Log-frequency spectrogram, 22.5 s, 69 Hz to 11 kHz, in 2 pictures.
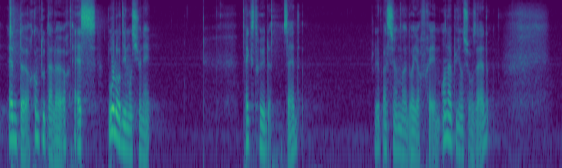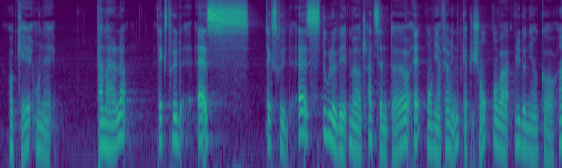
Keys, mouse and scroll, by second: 1.3 s, 4.4 click, 4.7 e, 7.6 click, 7.8 z, 8.4-8.8 scroll up 2, 9.2 shift+middle click, 12.6 middle click, 14.2 e, 16.0 click, 16.4 e, 17.4 click, 17.5 w, 19.2 z, 21.0 ctrl+r.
